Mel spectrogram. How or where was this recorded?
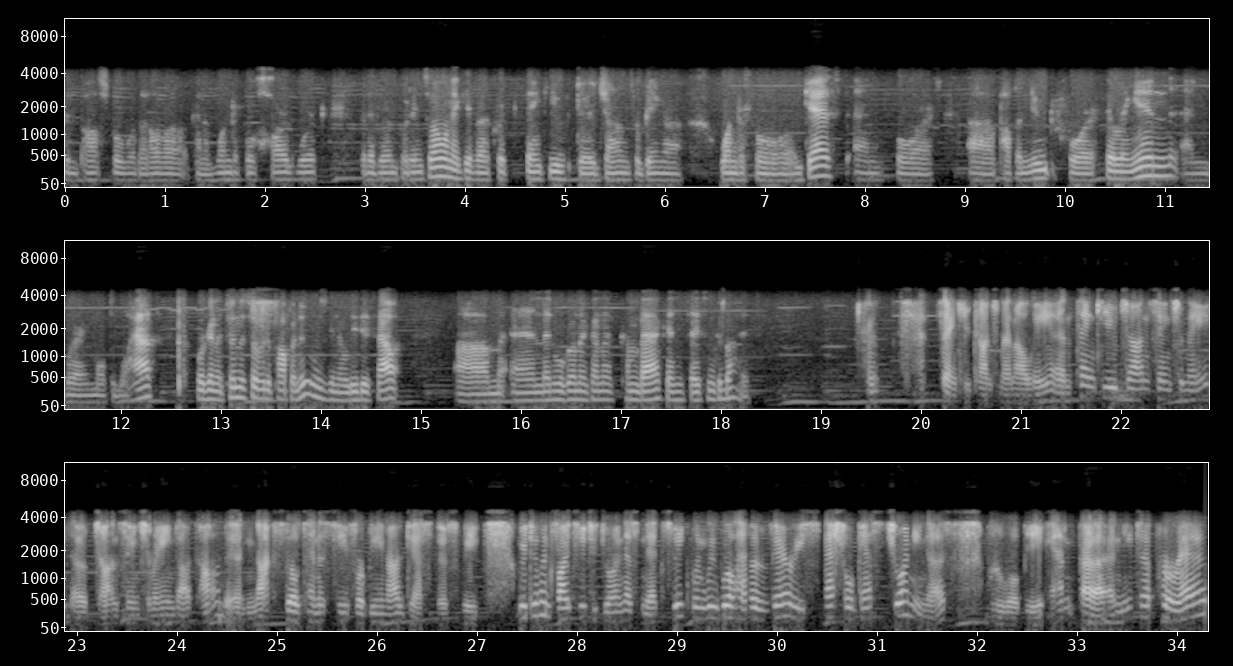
phone line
